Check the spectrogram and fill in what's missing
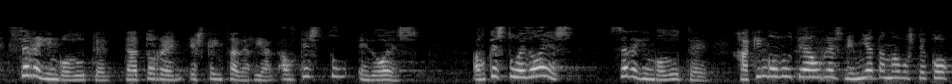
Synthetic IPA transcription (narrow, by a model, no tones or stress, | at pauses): se̞re̞ɣ̞iŋɡo̞ðut̪e̞d̪at̪o̞re̞ne̞skajnt͡saβ̞e̞riana̰wɾke̞st̪ue̞ðo̞e̞s | awɾke̞st̪ue̞ðo̞e̞sː | e̞re̞ɣ̞iŋɡo̞ðut̪e̞ | ʝakiŋɡo̞ðut̪e̞awre̞zbimiʎat̪aːmaβ̞o̞st̪e̞ko̞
